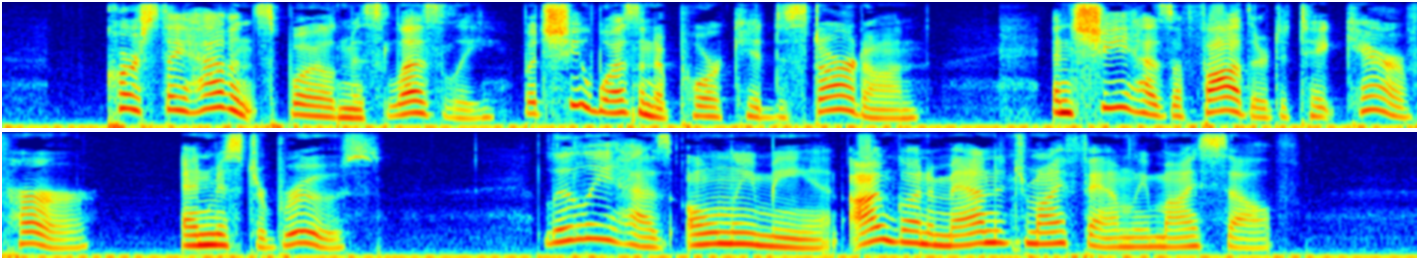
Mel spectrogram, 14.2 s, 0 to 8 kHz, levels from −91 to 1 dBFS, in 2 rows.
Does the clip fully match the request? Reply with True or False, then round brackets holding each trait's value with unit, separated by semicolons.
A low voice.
False (215 Hz)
